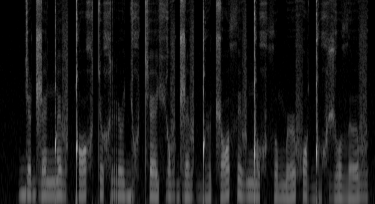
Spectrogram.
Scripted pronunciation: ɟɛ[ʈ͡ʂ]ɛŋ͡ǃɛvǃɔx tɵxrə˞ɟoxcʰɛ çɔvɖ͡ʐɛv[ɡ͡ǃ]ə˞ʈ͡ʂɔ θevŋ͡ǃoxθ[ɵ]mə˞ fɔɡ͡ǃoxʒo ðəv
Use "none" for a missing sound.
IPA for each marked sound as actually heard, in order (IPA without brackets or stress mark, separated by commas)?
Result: ɖ͡ʐ, ɡ͡ǃ, o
